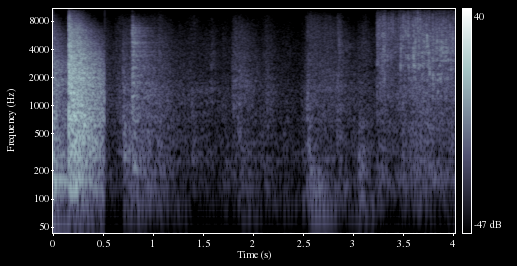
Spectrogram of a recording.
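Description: Water from a tap running into the tub of an LG twin-tub washing machine as a steady rush that begins about three seconds in. It follows a sharp click and a brief loud rush right at the start.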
